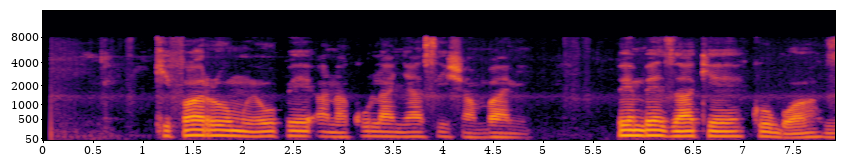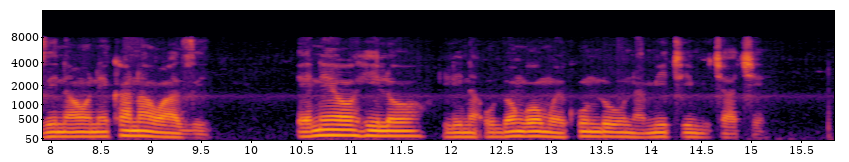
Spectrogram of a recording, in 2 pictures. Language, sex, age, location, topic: Swahili, female, 18-24, Nairobi, government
